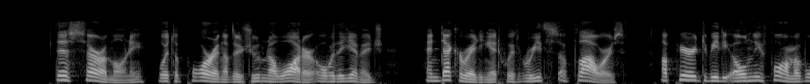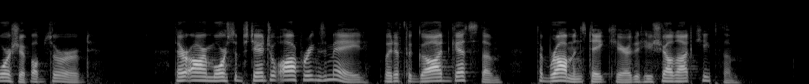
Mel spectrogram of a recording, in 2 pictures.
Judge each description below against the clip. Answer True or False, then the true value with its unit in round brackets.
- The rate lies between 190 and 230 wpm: True (195 wpm)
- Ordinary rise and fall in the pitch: False (6.5 semitones)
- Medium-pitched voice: True (145 Hz)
